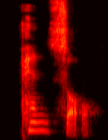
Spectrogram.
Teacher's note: the stresses on the first syllable it is not pronounced ill it is pronounced o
